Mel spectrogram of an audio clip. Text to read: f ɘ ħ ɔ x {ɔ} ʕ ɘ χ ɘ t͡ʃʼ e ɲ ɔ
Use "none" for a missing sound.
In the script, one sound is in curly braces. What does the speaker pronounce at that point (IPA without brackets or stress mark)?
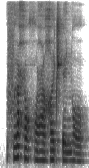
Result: ɔ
